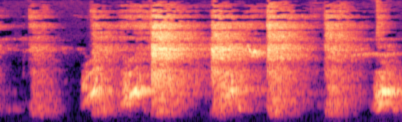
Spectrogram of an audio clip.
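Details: Wild chachalacas in the countryside giving harsh, raspy, broadband calls in rhythmic bursts, about two per second after a short opening note, with a louder final burst.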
